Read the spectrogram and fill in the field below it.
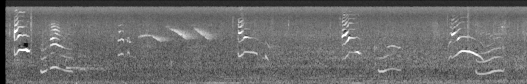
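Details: Mother cat playing with her kittens: several thin, high meows arching up and down, some short and chirpy, others longer and wavering, scattered through ten seconds from more than one voice over a quiet indoor background.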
